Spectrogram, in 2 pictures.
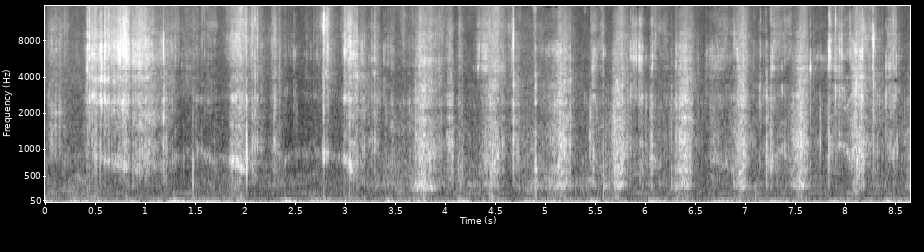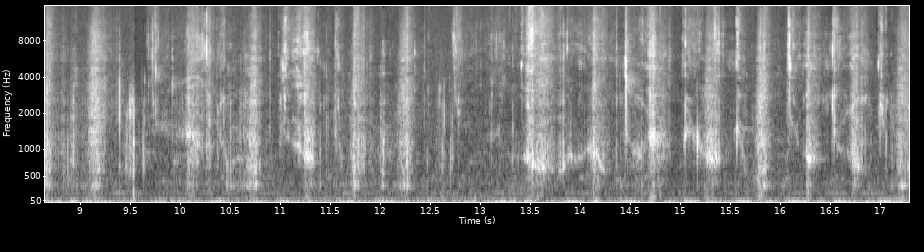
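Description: Close-miked eating sounds: a person biting and chewing a green, powder-topped dessert, with many small irregular wet clicks and crunches throughout, and chopsticks working in the plastic tray.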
